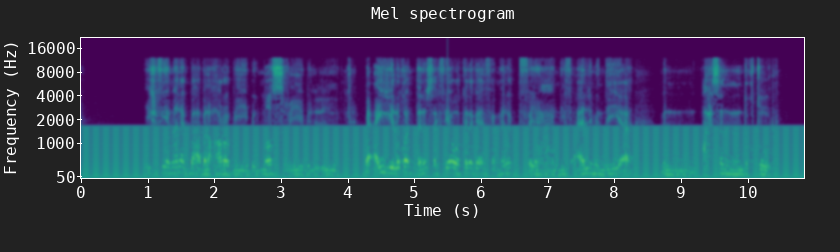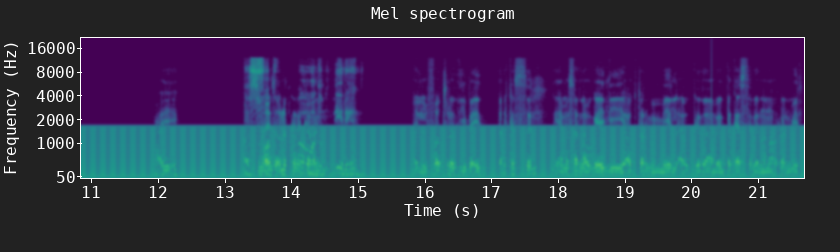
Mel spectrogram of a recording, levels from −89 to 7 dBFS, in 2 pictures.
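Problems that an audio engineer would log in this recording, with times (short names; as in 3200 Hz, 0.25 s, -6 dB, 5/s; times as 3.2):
buzz 60 Hz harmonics 27 -32 dBFS
5.5 pop -9 dBFS
20.3 pop -17 dBFS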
